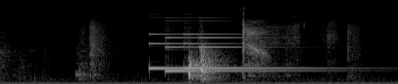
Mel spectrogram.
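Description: A woman sets a plate down on a table.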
